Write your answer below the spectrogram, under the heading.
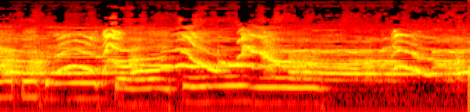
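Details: Three Basenjis howl along in wavering, rising and falling yodels over people singing Happy Birthday with steady sung notes.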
